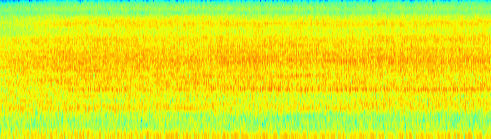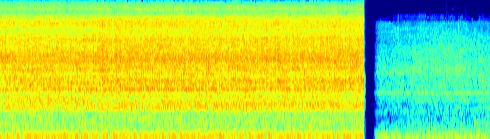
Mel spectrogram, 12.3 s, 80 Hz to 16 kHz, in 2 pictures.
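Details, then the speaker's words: 2003 Mercury Mountaineer engine idling with a constant high squeal and whine over the steady rumble; traced with a stethoscope to a loose, worn idler pulley bearing. "I used a stethoscope and I narrowed it down to uh this iser pulley right here"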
